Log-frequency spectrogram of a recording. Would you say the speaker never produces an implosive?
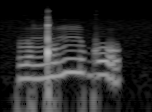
yes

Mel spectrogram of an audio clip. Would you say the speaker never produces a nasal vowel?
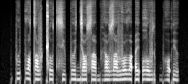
yes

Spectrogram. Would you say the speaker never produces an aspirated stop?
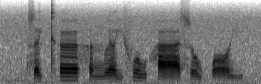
no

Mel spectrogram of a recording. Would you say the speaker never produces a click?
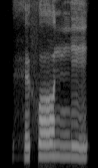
yes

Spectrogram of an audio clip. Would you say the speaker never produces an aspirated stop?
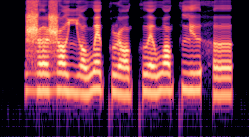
yes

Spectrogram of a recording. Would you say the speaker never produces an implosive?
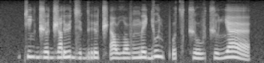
yes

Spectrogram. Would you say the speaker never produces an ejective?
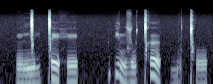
yes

